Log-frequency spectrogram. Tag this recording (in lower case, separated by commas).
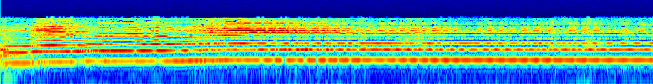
music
